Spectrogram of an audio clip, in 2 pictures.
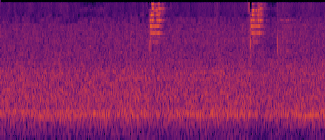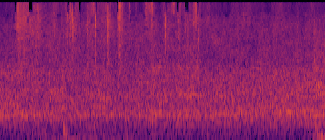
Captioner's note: crowd Noises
